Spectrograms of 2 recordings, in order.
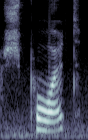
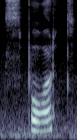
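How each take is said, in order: First: Шпорт starting with a clear SH before the P; correct shp sound. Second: Спорт said with a plain S at the start, the wrong way; спорт with an ordinary S sound, as a mistake. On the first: Teacher correcting students, шпорт said with SH. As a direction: say шпорт as SHport, stressing the SH sound. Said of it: "а шпорт". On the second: Teacher demonstrating students' common mistake, спорт said with S. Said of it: "не спорт". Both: Shown as a demonstration.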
